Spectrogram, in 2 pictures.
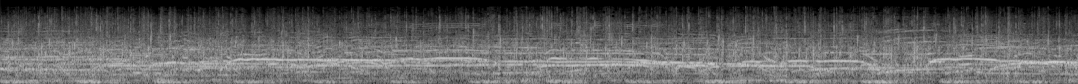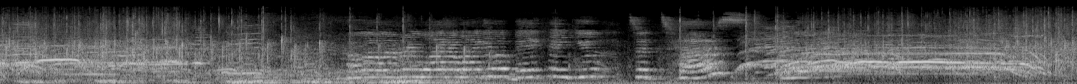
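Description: A crowd of young people cheers and whoops loudly in a large hall.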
